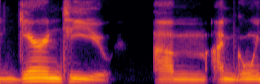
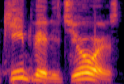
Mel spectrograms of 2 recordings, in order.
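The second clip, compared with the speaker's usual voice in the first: much higher, loud scoffing Wolfman Jack voice; 8 semitones higher, 8 dB louder, slower than usual. Retold or imitated. Retelling the Roadhouse scene, loud mock DJ voice. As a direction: scoff at the valet idea like the old DJ. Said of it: "And he's like".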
